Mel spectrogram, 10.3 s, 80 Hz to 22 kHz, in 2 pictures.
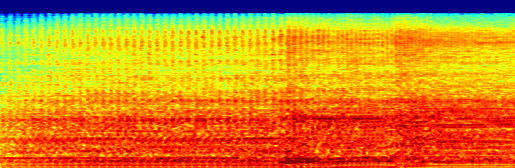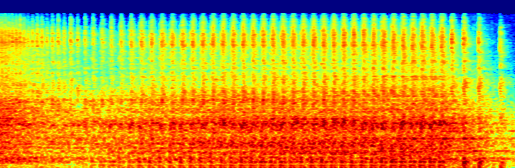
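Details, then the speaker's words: Exmark Lazer Z 60-inch mower with 27hp Kohler engine, carburetor previously flooding, started on choke at half throttle: as throttle rises, a hard regular rap follows engine speed; nasty engine knock. "did you guys hear that knock oh man there's a nasty knock in there"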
